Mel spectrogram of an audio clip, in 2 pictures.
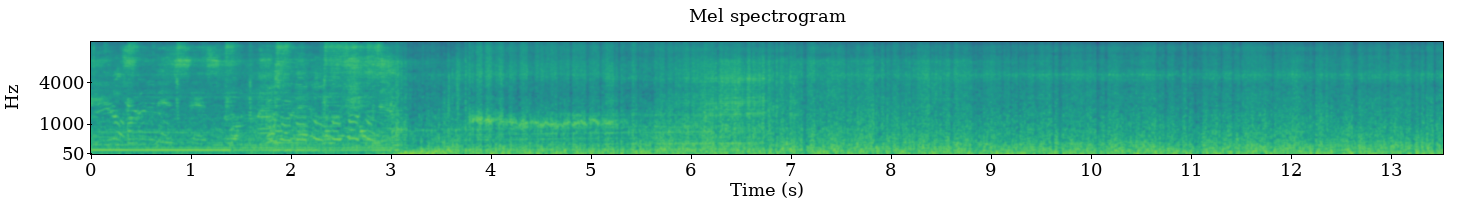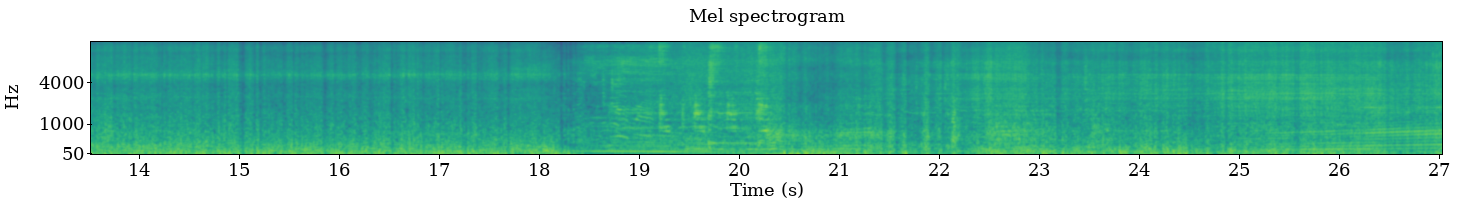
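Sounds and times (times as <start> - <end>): car interior road drone: 0.0 - 27.0.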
